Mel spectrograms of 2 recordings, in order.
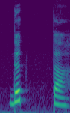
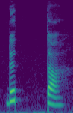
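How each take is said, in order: No difference in how they are said.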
